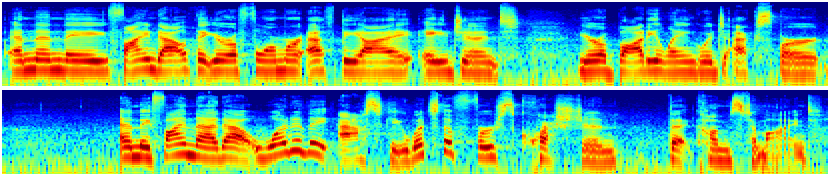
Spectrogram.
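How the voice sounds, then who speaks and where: A woman's voice: medium pitch, a little slow. A woman hosting an interview show, reading an introduction and then chatting in a friendly, talkative way. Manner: friendly, chatty, laughs easily. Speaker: host. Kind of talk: scripted intro, then casual interview chat.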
